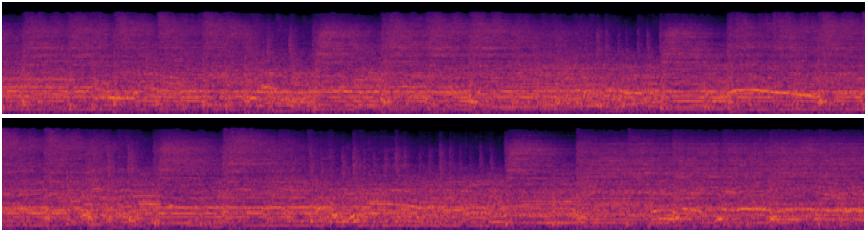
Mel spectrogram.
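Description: Hardcore punk band playing live and loud: distorted electric guitars, a drum kit with crashing cymbals, and a vocalist singing into a handheld microphone.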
